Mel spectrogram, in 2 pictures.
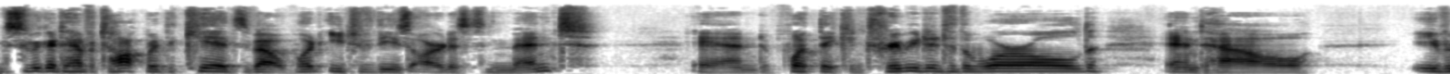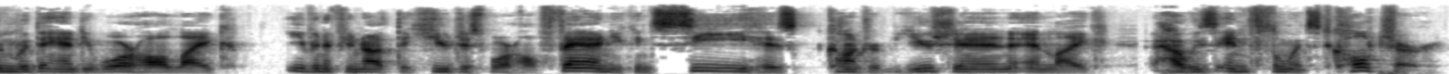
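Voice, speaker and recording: A man with a bright, forceful tone at a middle pitch recaps a family trip in relaxed chat. He eagerly explains the sights to the listener. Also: moderate pace. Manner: enthusiastic, explains things to the listener. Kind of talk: casual travel chat with family.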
